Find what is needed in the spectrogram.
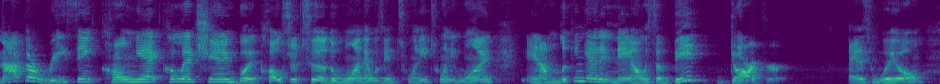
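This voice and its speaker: Loud and animated, a woman speaks at a fairly slow pace with a bright, sharp tone and lively intonation. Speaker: luxury handbag vlogger. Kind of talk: product review vlog.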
